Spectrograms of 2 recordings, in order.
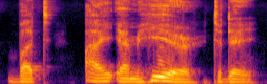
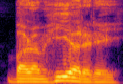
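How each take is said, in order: First: I am is said as two full words. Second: I am is joined into one contracted word. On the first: "You don't have to say" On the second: "All you need to do is to join them"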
